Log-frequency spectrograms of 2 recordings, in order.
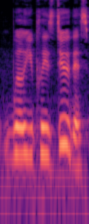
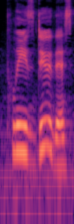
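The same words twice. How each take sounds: First: Asking request. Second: Firm instruction falling at the end; directive. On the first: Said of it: "you're saying". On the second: Teacher giving a student an instruction, firmly. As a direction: state it, don't ask. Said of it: "it's a directive". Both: Shown as a demonstration.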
